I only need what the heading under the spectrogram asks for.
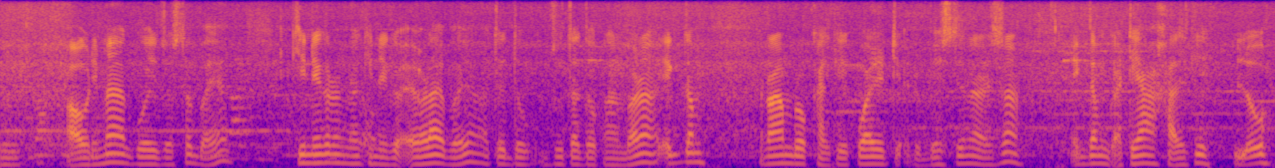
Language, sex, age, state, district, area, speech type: Nepali, male, 18-30, West Bengal, Kalimpong, rural, spontaneous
